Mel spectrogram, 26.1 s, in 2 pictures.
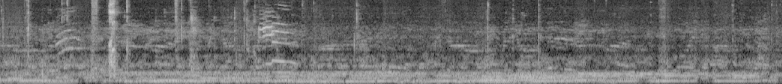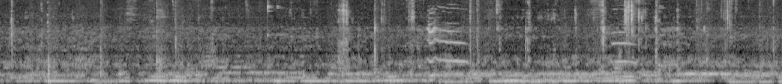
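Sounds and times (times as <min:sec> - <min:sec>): wet chewing and smacking: 0:01.5 - 0:04.3, 0:15.6 - 0:20.2, 0:20.8 - 0:26.0.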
